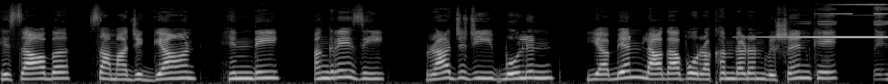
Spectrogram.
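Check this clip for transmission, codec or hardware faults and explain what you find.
One hardware fault is present. From 7.32 s to the end, loudspeaker feedback squeal: the microphone picks up its own loudspeaker and the loop runs away at 3.6 kHz. Unlike a steady interference tone, it swells over about one and a half seconds, ending around 5 dB above the speech.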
